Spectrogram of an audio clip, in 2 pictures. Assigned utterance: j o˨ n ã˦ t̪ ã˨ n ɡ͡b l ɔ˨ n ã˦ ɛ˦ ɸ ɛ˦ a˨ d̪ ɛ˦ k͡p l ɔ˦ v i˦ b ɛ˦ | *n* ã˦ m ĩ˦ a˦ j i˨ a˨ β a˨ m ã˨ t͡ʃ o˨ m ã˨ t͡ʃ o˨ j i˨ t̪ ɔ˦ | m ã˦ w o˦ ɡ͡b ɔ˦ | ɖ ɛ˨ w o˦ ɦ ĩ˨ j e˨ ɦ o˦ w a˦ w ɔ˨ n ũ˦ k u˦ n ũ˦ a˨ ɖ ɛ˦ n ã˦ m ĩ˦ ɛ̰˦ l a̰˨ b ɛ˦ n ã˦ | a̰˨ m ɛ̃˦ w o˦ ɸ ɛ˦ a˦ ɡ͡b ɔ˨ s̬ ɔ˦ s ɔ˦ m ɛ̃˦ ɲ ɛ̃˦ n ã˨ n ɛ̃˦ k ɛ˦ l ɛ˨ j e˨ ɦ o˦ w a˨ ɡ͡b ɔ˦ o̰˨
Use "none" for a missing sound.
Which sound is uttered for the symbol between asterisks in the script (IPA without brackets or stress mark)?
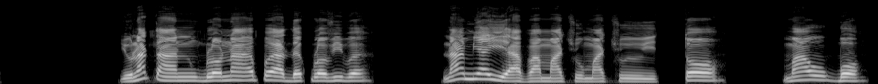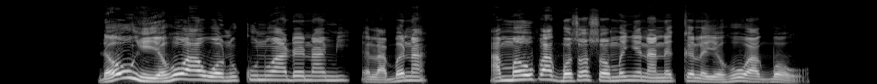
n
